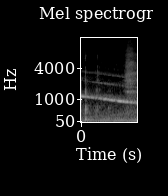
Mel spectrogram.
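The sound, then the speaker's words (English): An emergency siren outside holds a steady, slowly falling wail throughout, faint, with a low background rumble beneath it. “If you can hear that, there's a siren outside.”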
